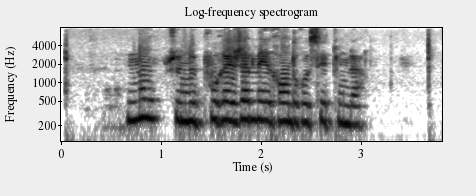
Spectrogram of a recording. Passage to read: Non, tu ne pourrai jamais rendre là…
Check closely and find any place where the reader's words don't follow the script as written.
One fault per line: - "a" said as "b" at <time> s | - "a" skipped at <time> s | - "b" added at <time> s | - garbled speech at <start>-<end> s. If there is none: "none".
- "tu" said as "je" at 1.1 s
- "ces tons" added at 2.5 s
